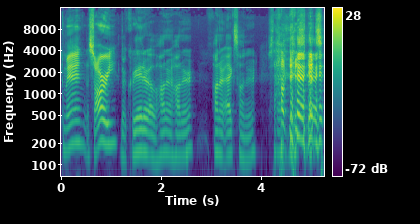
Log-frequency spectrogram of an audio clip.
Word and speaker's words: Hunter x Hunter: The creator of Hunter x Hunter. Stop this. You don't pronounce the X.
